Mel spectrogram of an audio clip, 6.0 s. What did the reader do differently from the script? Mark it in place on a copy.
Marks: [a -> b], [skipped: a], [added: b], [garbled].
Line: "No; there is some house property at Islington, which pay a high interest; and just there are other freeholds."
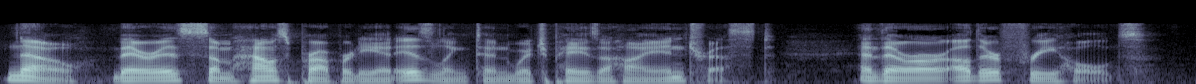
"No; there is some house property at Islington, which [pay -> pays] a high interest; and [skipped: just] there are other freeholds."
